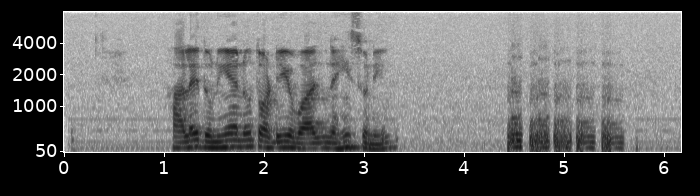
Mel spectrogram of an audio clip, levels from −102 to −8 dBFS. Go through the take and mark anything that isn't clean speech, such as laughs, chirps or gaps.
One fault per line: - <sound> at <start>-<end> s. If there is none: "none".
- laugh at 4.4-5.6 s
